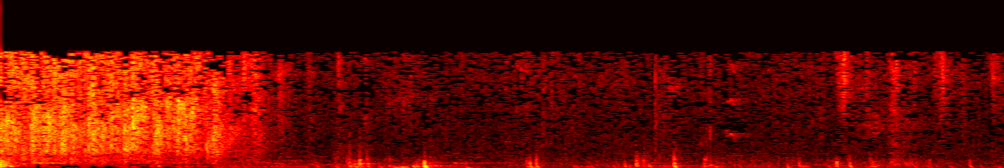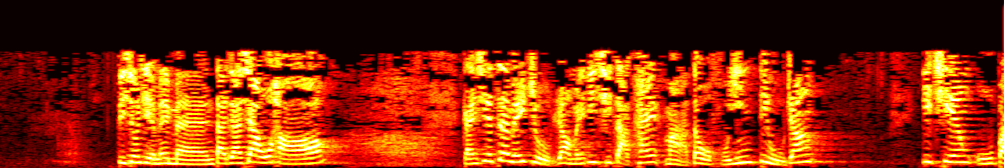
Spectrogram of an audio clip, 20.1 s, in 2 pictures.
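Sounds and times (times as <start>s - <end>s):
audience applause: 0.0s - 2.8s
scattered knocks and shuffling in a quiet hall: 2.6s - 11.2s
speech: 11.2s - 13.4s, 14.7s - 18.3s, 19.2s - 20.0s.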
